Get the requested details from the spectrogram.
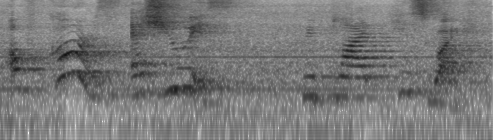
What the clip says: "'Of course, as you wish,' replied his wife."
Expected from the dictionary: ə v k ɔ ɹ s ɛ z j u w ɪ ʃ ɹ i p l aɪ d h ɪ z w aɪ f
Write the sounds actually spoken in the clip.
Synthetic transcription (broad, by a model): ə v k ɔ ɹ s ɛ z j u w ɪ s ɹ i p l aɪ d h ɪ s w aɪ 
